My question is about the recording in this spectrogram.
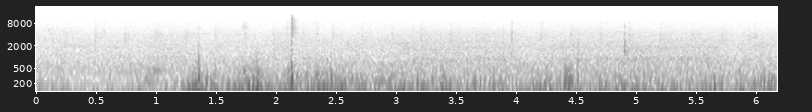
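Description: Wind rumbling and buffeting on the microphone, with a few faint clicks.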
